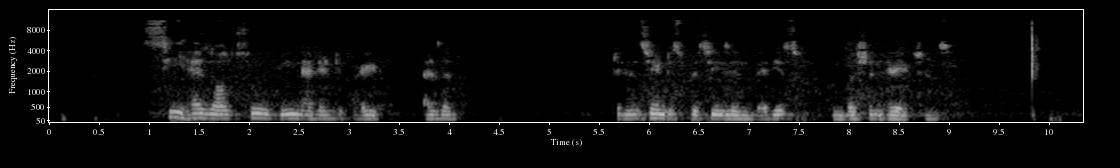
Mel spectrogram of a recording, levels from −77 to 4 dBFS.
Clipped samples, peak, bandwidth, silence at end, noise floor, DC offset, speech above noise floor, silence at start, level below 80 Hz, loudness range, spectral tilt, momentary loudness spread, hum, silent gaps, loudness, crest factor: under 0.1%; -2 dBFS; 11.5 kHz; 0.3 s; -74 dBFS; under 0.1%; 44 dB; 0.1 s; -70 dBFS; 5 LU; -5 dB/octave; 11 LU; none; none; -31 LUFS; 30 dB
